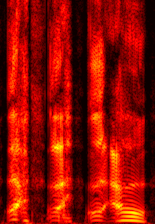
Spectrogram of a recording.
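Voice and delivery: short loud "ah" shouts; mock action-hero yells. Shown as a demonstration. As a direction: bark out repeated hammed-up cries. Shouted noises testing the mic.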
